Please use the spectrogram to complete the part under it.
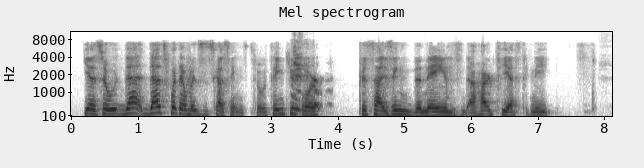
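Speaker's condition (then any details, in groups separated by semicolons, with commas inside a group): Cerebral palsy; lifelong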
